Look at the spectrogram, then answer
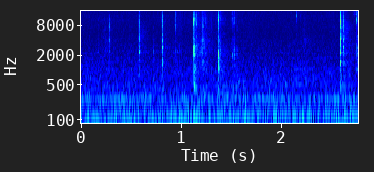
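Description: Keystrokes on a computer keyboard typing out a short hashtag, with a sparse, uneven run of crisp clicks close by and no speech.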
